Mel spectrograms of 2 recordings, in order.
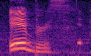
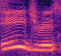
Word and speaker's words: Idris: I am Ibris. Idris, how do you pronounce his name? Idris? Idris, yes.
